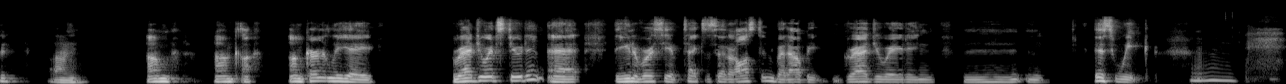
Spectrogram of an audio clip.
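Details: Adult man who has stuttered since age 4, whose father also stutters, and who reports increased core and secondary stuttering behaviors in adulthood, with repetitions and fillers: stuttering.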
